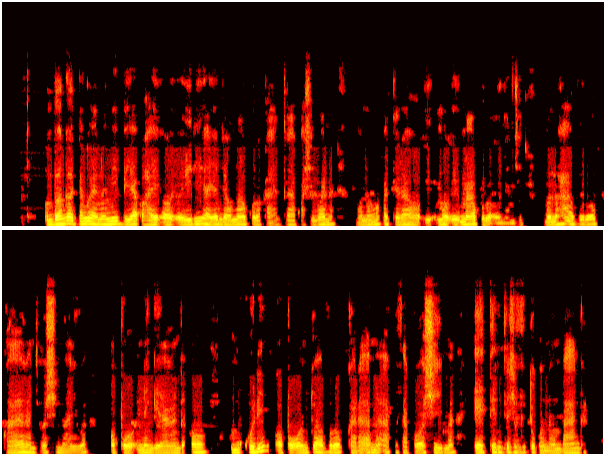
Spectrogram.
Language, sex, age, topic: Oshiwambo, male, 25-35, finance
